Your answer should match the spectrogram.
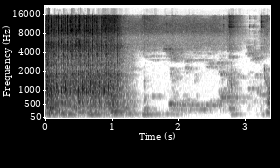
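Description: A sewing machine stitches a baby frock for a 1–2-year-old, running in a fast steady whir for about a second before stopping, followed by faint handling and clicks.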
